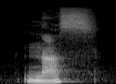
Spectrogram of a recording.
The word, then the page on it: oss: /ɔs/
